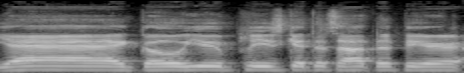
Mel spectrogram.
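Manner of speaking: loud, high, shouted encouraging cheer. A player voices their character cheering on another character, yelling a cheer. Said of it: "I'll yell over to him and say".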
